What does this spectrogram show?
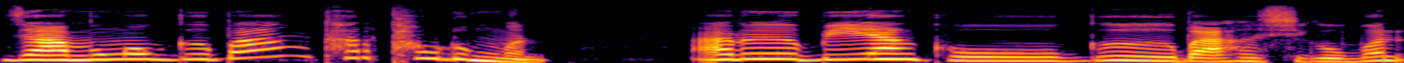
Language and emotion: Bodo, disgusted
